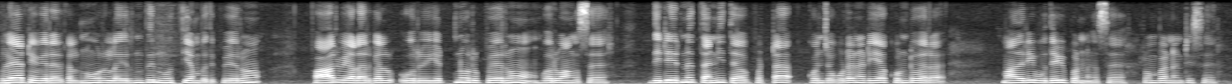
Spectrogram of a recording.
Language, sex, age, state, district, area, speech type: Tamil, female, 60+, Tamil Nadu, Tiruvannamalai, rural, spontaneous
